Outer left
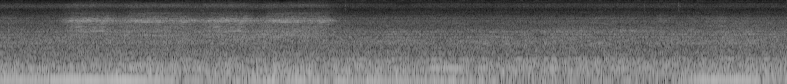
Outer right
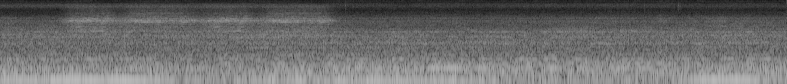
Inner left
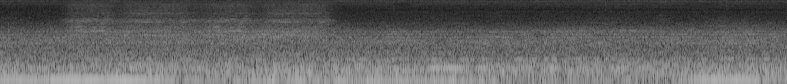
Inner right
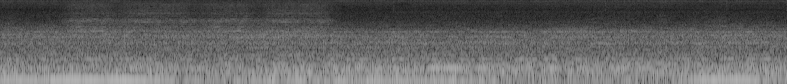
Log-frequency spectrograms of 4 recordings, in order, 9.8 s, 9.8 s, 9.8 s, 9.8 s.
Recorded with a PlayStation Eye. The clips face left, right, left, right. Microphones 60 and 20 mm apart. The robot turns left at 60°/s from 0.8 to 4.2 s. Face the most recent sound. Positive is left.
turn(degrees=0)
